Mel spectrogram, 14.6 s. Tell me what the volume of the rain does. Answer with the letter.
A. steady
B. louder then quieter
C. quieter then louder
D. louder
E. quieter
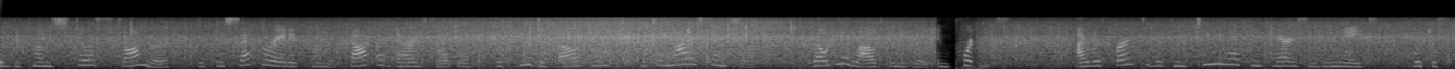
B.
